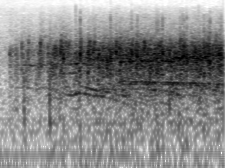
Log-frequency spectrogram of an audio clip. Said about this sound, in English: I keep thinking that the applause sounds perfunctory. Like, the audience doesn't sound very excited.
